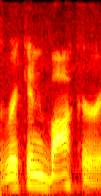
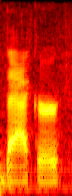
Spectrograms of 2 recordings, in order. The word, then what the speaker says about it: Rickenbacker: always thought that was Rick and Bacher until I was in my 20s as well and I still say Rick and Bacher sometimes I know now that it's supposed to be pronounced backer but I'm not going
